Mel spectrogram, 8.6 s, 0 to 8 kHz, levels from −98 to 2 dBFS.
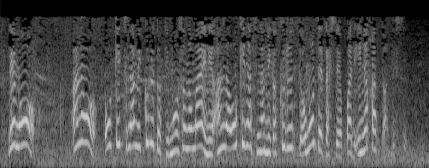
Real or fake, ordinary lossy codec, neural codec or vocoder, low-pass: real; MP3, 24 kbps; none; 7.2 kHz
